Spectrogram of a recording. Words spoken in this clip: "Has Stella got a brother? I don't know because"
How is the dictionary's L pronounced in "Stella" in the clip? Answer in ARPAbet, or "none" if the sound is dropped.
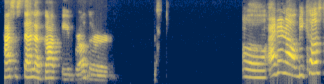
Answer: N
